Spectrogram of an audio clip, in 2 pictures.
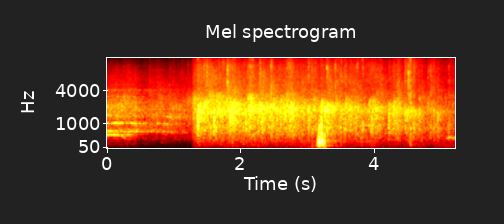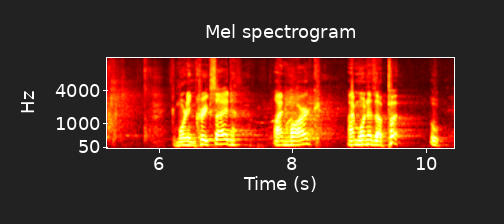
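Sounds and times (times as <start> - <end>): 
large crowd applauding: 0.0 - 5.9
speech: 6.2 - 10.3.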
